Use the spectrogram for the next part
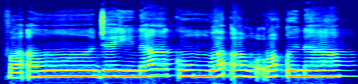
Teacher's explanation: یعنی واو کو بہت جلدی سے آگے پڑھنا ہے، میم ساکن پر رکنا نہیں ہے۔ وَأَغْرَقْنَا، اس میں دیکھیے تو غین، را اور قاف کی تینوں جو حروف ہیں یہ موٹے پڑھے جائیں گے۔ · ناکم، میم ساکن کے بعد واو کا حرف آ رہا ہے، اظہار شفوی کیا جائے گا، یعنی یہاں پر میم ساکن کے بعد آپ نے غنّہ نہیں کرنا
